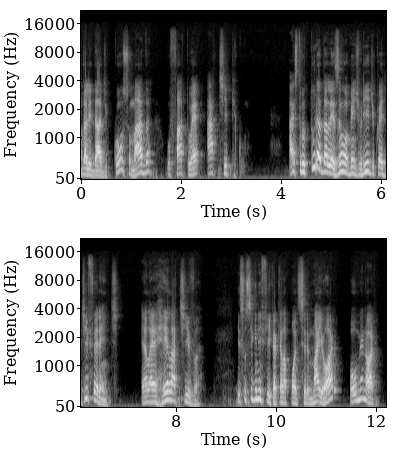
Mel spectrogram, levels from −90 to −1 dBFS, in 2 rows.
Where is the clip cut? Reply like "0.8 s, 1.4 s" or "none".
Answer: none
